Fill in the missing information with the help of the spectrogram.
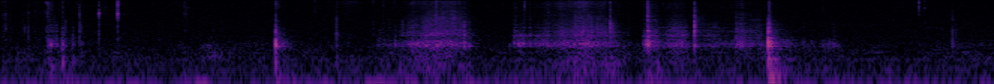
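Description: A utility knife blade slices and scrapes a solid, palm-sized, light-blue Dalan bar soap held in one hand, with the shavings falling onto a tray. Quiet, sharp clicks and snaps come scattered through the clip, along with two longer, brighter scraping passes in the middle as the blade draws across the soap.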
